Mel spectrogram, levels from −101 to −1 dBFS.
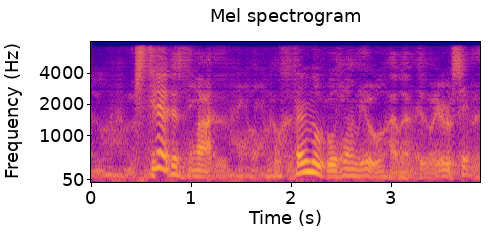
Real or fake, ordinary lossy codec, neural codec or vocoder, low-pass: fake; none; codec, 16 kHz, 0.5 kbps, FreqCodec, larger model; 7.2 kHz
